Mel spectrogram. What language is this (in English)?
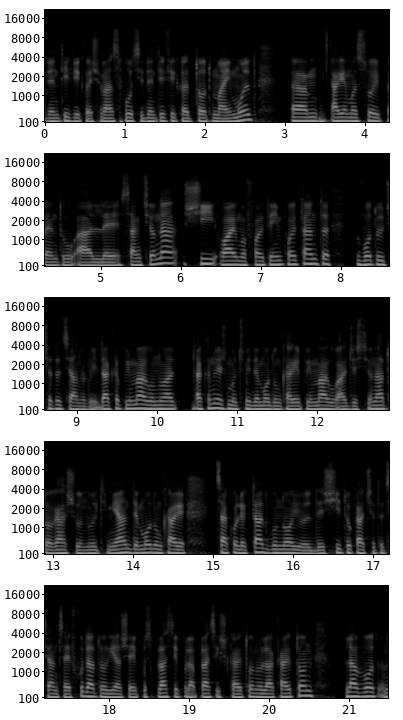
Romanian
